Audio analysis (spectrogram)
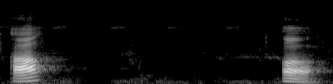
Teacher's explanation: जीभ को नीचे तालू से दूर, और मुख द्वार पूरा खुला रहता है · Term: विभ्रत स्वर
